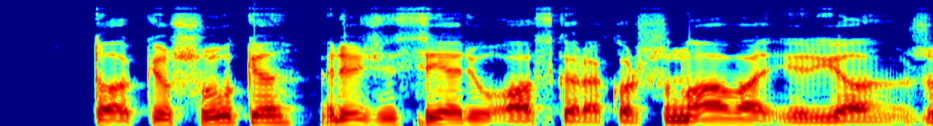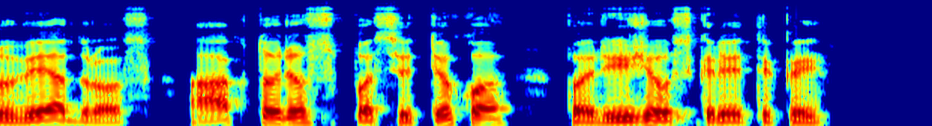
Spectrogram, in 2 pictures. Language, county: Lithuanian, Alytus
